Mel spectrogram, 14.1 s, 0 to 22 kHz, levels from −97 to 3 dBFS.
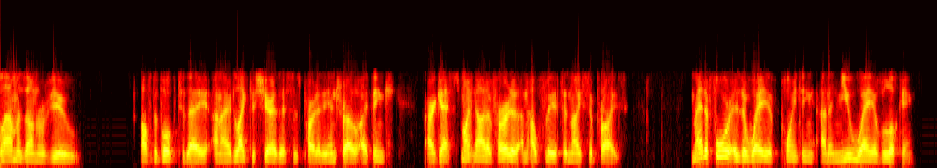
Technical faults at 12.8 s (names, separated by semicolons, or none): G.729 codec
